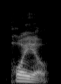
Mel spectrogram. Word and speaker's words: pollo: uh ali's saying uh polo is chicken in spanish pronounce uh pollo well my bad uh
